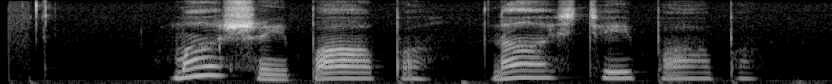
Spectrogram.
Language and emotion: Russian, sad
